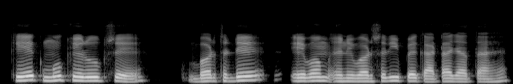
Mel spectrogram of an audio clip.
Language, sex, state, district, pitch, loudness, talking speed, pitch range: Hindi, male, Bihar, Saran, 160 Hz, -17 LUFS, 140 wpm, 145-180 Hz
